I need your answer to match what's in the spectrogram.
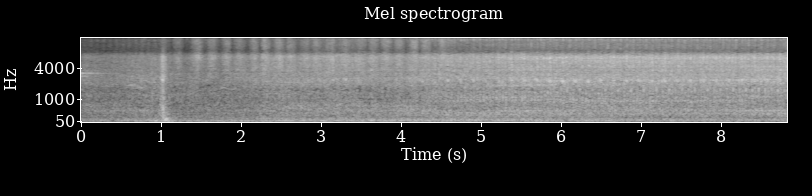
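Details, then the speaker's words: Toyota Fortuner diesel idling lumpy and uneven with heavy rhythmic shake and seat vibration, no check light; starts fine cold but misfires and knocks when warm, caused by two failed injectors. "देख सते इजन कैसा पूरा मिशिंग कर रहा है पूरा ऐसा कर रहा हैद"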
